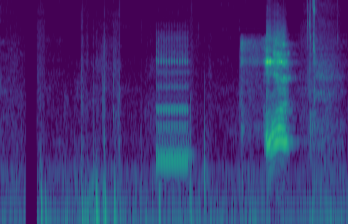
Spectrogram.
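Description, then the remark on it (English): Telephone dialing: a scatter of soft taps and clicks, then a steady electronic tone, followed by louder, brighter warbling beeps and a final short burst. “So we're going to give him a call and see if we can try and get it out of him.”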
